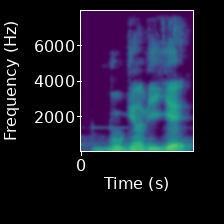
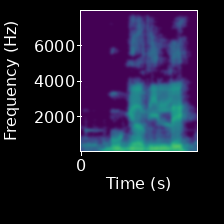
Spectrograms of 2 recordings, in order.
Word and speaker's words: bougainvillier: prononciation suivi de la bonne reblochon reblochon bougainvillier Bougainville qui représente la prononciation la plus correcte mais aujourd'hui rarement usitée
